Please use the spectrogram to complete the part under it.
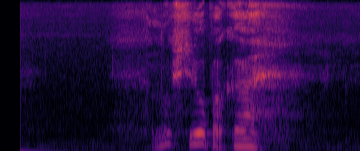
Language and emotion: Russian, sad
